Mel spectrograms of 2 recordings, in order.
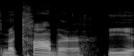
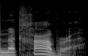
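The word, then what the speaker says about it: macabre: had changed it to macabra. So even the word itself is not stable. It's the common pronunciation is growing more French as people sound try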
